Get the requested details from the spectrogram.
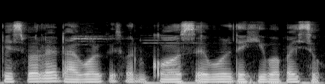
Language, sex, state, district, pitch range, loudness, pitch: Assamese, male, Assam, Sonitpur, 115-130 Hz, -13 LUFS, 120 Hz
